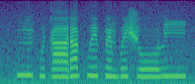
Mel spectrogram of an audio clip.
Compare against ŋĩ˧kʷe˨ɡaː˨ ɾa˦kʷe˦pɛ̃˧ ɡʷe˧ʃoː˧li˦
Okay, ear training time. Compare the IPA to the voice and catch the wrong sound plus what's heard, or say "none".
none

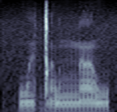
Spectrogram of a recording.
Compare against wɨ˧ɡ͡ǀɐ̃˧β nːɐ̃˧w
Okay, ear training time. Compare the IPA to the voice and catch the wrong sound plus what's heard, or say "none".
β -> w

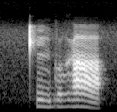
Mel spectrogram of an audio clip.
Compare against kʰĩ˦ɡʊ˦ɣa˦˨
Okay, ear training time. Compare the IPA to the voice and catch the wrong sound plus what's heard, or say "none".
none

